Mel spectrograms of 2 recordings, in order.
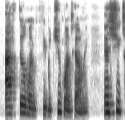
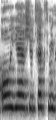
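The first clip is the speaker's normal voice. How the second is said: high, bright eager greeting; sweet friendly saleswoman; 12 semitones higher, 3 dB louder than usual. Retold or imitated. Saleswoman greeting Cynthia on the phone, high and eager. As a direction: gush a high, happy hello to a caller. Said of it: "She said".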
